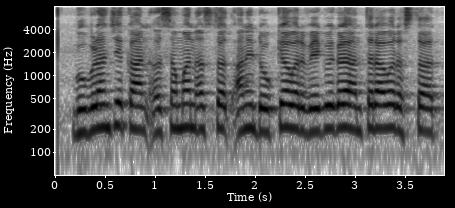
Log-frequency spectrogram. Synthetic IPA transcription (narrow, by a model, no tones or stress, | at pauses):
ɡubɭãnt͡sekanəsəmənəst̪at̪aɽ̃iɖokjaʋəɾʋeɡʋeɡɭjaənt̪əɾaʋəɾəst̪at̪̚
